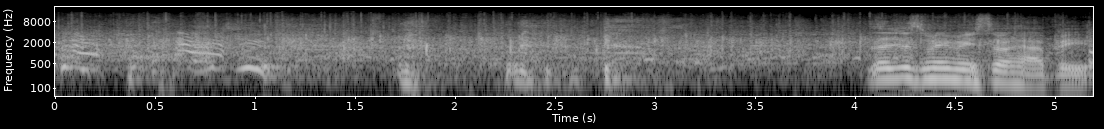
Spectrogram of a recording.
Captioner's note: laughing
